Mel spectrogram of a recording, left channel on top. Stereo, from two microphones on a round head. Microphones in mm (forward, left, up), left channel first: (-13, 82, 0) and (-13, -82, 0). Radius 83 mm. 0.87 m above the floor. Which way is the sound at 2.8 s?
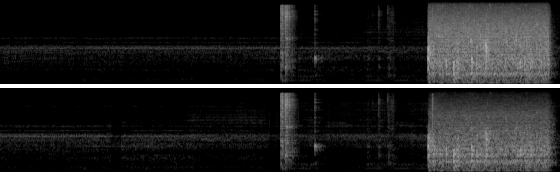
Centre (ahead or behind).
